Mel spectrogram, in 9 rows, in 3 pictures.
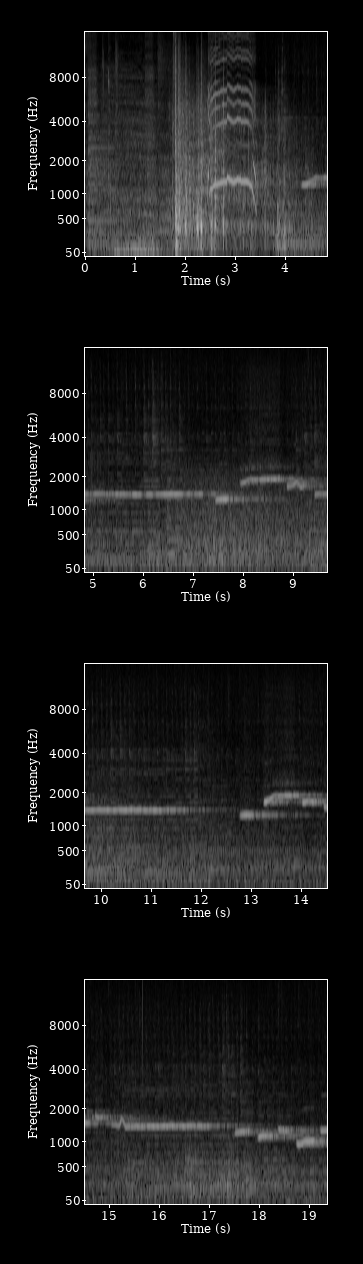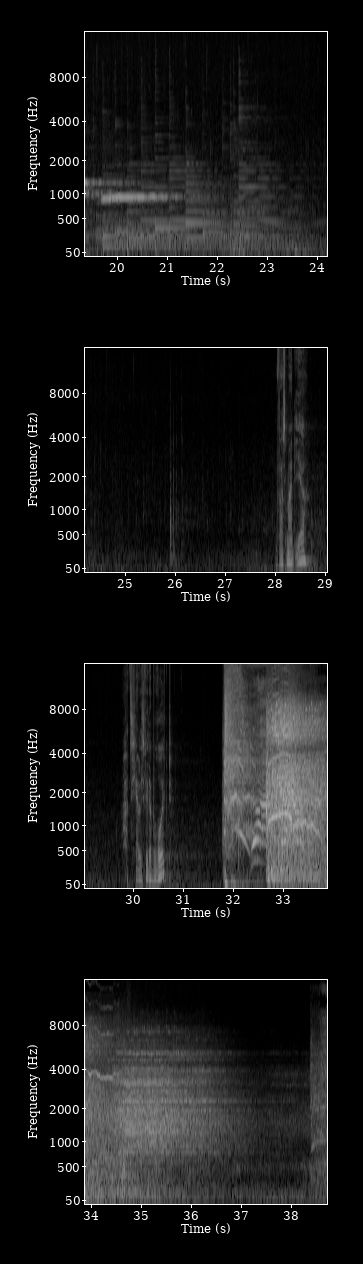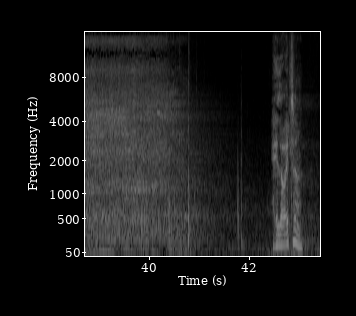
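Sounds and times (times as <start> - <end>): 
sharp loud thunder crack: 0.0 - 14.1, 31.8 - 41.4
eerie whistled melody: 0.0 - 23.4, 31.8 - 40.0
steady rain hissing: 0.0 - 30.3, 31.2 - 43.4
speech: 28.2 - 28.7, 30.1 - 30.8, 42.6 - 43.2.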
